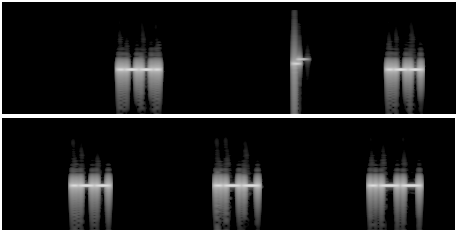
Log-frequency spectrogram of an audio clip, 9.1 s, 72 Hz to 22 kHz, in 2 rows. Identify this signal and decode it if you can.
Morse code, heard as a keyed tone, about 30 wpm, spaced as for 7 wpm, 700 Hz. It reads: P WWWW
